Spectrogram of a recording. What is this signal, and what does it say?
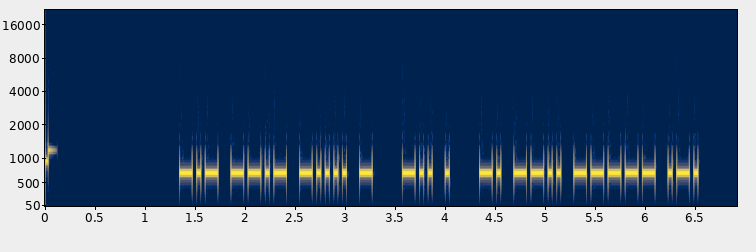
Morse code, heard as a keyed tone, about 28 wpm, 700 Hz. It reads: KQ6T DE NZ0R
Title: USA Callsign DE Callsign - 4 Characters - 28wpm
